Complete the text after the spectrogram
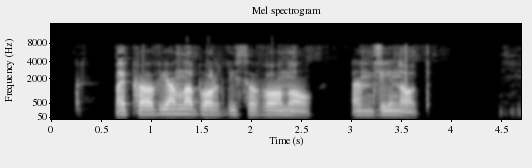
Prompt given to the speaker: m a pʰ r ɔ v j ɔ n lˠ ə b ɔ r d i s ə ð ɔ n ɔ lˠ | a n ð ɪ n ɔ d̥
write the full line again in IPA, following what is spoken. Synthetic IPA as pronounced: m a pʰ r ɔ v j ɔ n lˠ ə b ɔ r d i s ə v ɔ n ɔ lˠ | ə n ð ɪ n ɔ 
